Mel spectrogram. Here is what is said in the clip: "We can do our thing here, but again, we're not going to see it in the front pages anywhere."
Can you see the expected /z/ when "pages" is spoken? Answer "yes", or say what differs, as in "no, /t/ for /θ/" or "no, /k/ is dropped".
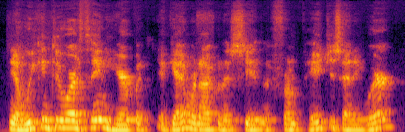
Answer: yes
